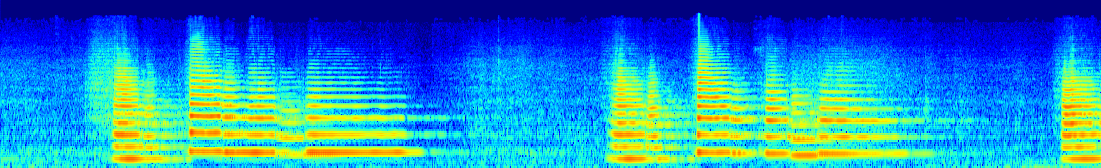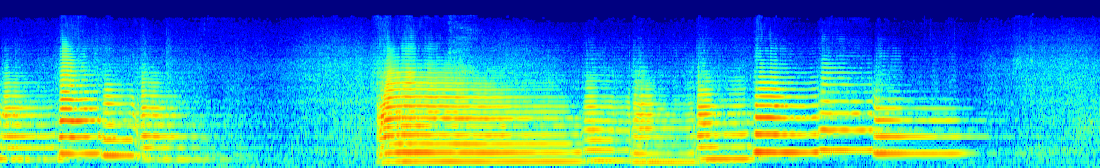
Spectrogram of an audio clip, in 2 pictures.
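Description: Trumpet playing improvised jazz phrases, each a quick run of notes, with short pauses between them. About two-thirds of the way through, a longer phrase opens on a held low note.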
